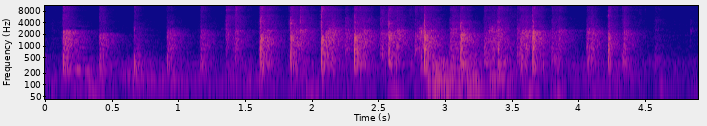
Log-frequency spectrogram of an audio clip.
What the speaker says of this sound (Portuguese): merece neste momento um aplauso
